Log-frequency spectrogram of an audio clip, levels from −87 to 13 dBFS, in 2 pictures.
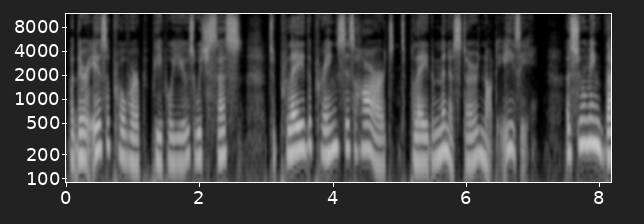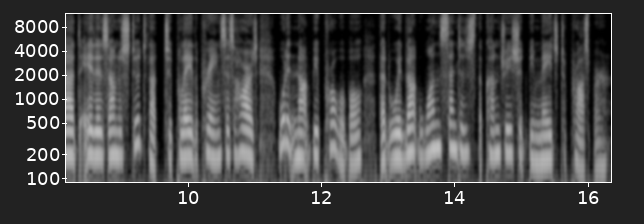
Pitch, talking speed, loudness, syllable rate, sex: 195 Hz, 185 wpm, -21 LUFS, 4.9 syllables/s, female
